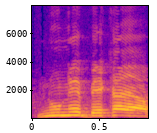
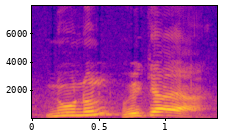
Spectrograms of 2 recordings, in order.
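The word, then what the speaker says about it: نون الوقاية: নুনুল উইকায়া, এটা অনেকে নুনে বেকায়া বলে, অনেকে এটি নুনে বেকায়া বলে। নুনে বেকায়া আসলে উচ্চারণ হবে নুনুল উইকায়া।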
